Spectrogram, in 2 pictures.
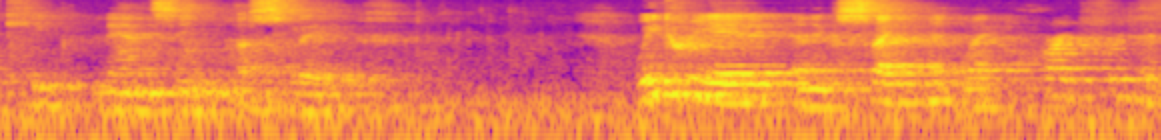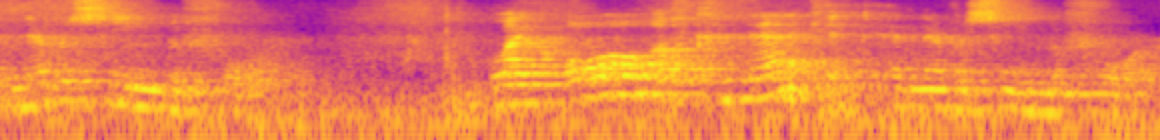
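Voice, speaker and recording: A man reading the part of a proud, indignant abolitionist in a deliberate, declamatory dramatic poetry reading. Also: on the high side. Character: proud, indignant abolitionist who helped free a slave. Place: echoing indoor hall. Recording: echoey hall, distant mic, clear noise.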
